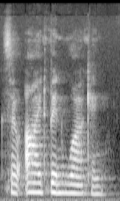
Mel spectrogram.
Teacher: I had is often contracted to I'd, and been is unstressed and often pronounced as been.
